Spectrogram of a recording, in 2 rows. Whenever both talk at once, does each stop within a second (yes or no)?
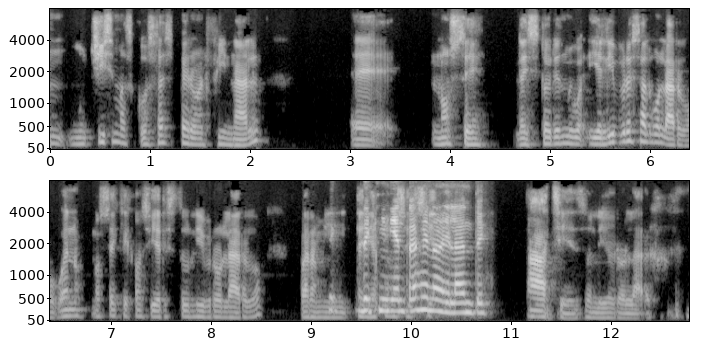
no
